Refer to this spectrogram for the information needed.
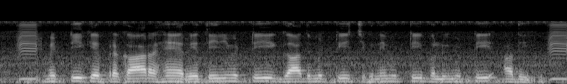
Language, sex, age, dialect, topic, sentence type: Hindi, male, 25-30, Kanauji Braj Bhasha, agriculture, statement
